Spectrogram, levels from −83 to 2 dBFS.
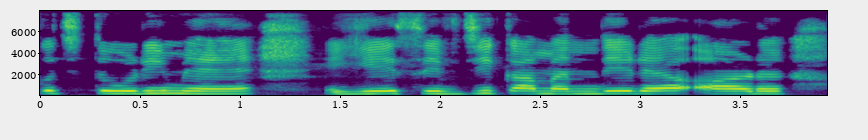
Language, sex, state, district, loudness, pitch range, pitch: Hindi, female, Bihar, Darbhanga, -12 LUFS, 225-245 Hz, 235 Hz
